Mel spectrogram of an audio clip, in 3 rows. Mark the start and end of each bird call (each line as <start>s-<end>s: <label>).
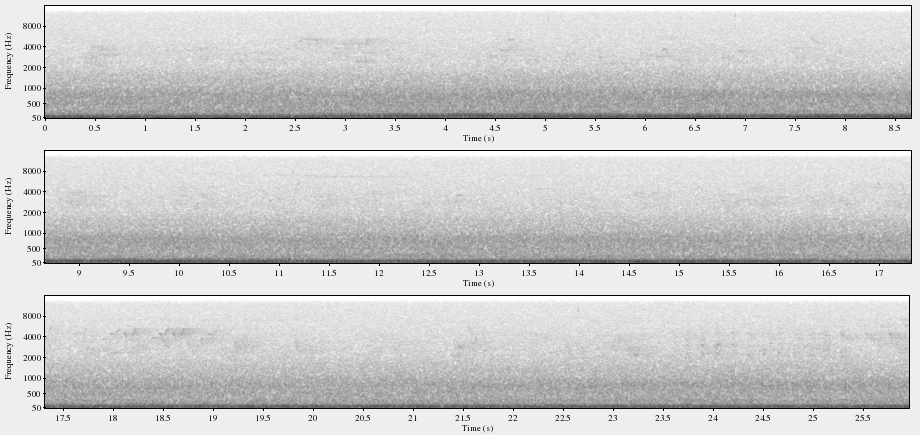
0.0s-26.0s: Red-eyed Vireo (Vireo olivaceus)
17.6s-19.3s: Common Yellowthroat (Geothlypis trichas)
23.6s-25.1s: Cooper's Hawk (Accipiter cooperii)
25.1s-26.0s: Ovenbird (Seiurus aurocapilla)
